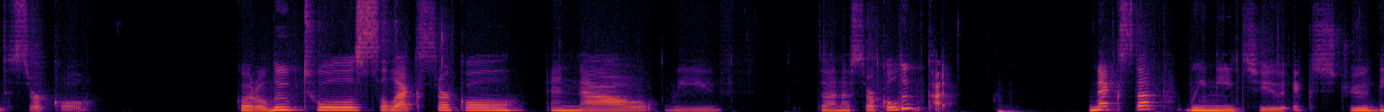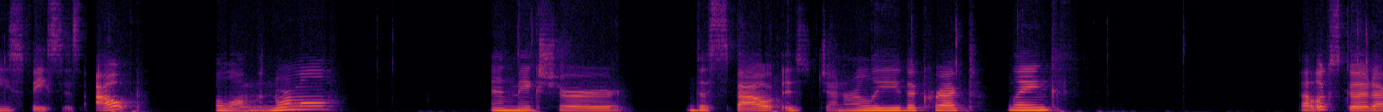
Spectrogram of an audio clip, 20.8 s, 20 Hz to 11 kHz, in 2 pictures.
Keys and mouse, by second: 4.9 middle click, 5.9 middle click, 9.2 click, 10.4 click, 11.2 e, 13.2 click, 14.3 KP_1, 16.1 Tab, 17.4 drag, 18.0 r, 18.3 z, 18.6 9, 18.8 0, 19.1 Return.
